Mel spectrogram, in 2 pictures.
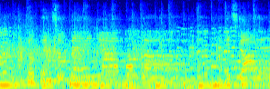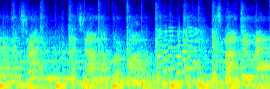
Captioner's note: applause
